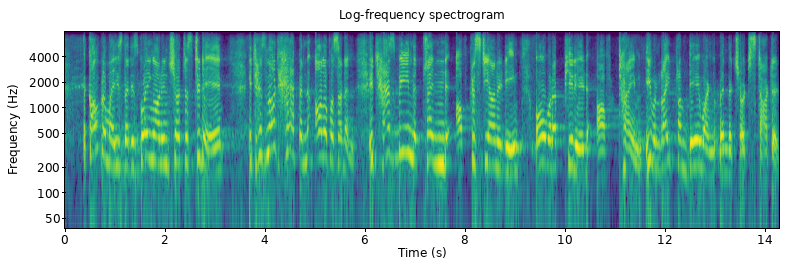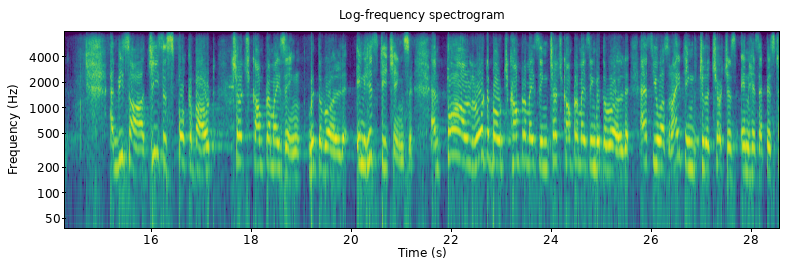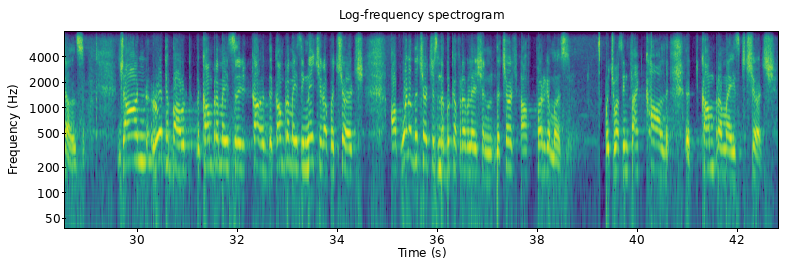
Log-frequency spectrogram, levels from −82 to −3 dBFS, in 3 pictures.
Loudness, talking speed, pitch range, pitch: -12 LUFS, 145 wpm, 180-240 Hz, 210 Hz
